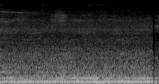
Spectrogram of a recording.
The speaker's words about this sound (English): cleaning truck, or whatever the fuck it was.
